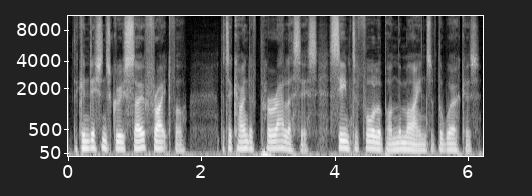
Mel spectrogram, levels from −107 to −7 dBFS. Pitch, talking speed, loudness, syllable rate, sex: 110 Hz, 185 wpm, -18 LUFS, 5.2 syllables/s, male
